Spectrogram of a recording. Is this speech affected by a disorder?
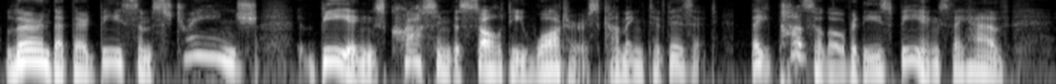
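No.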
